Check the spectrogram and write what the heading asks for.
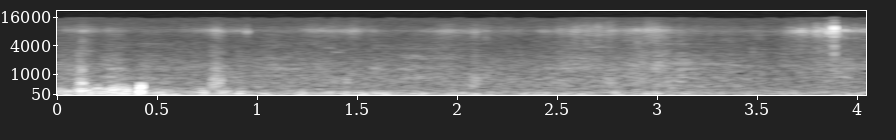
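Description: Near silence: a faint low rumble of breeze on the microphone, with a short rustle near the end.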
